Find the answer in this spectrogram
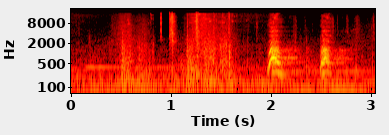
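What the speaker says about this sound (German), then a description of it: "Warum wufft der Hund eigentlich?" A dog in the video game Baldur's Gate 3 gives two short, clear woofs late in the scene, set among soft game ambience and faint footsteps and clicks.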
